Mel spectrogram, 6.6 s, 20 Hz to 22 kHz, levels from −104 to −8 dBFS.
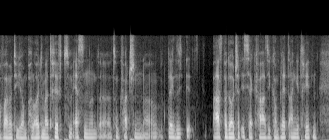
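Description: No technical faults are audible in this speech.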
